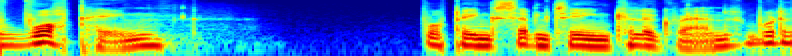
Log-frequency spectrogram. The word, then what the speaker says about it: Wapping: But there's a a place in London called Whopping and it's built this way over here.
